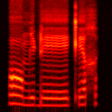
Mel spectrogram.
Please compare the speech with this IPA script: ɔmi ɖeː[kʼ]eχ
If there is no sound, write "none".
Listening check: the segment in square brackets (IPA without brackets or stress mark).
kʼ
